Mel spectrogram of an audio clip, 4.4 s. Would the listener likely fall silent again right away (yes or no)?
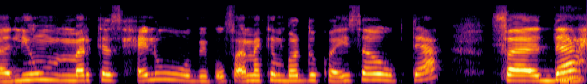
yes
